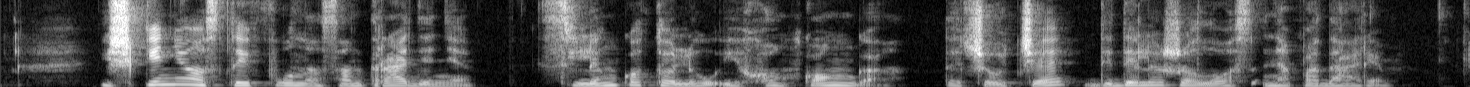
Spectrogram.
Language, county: Lithuanian, Panevėžys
